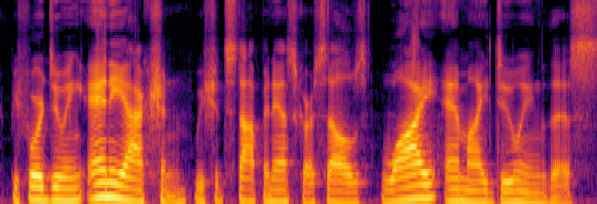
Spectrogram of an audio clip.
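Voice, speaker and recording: This is a plain, everyday voice. It moves at a fairly slow pace with fairly even intonation. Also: man. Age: 60s. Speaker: radio host and Buddhist teacher. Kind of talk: radio dharma talk. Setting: radio studio.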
